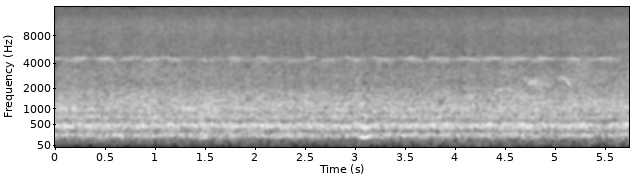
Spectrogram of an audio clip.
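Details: Natural bee buzzing, a full continuous hum with one brief louder note near the middle as a bee passes nearer, otherwise steady and even.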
